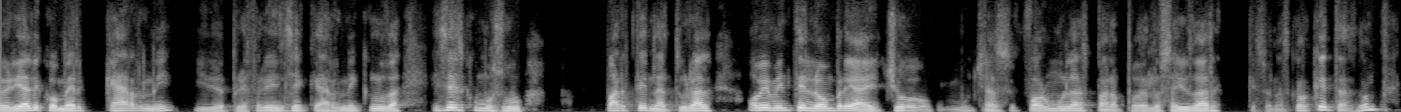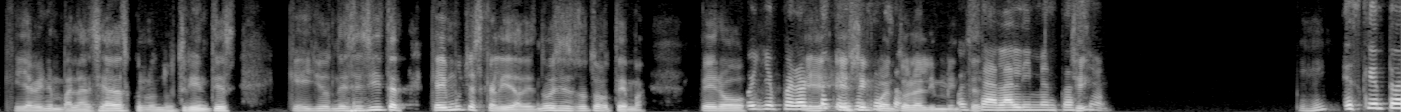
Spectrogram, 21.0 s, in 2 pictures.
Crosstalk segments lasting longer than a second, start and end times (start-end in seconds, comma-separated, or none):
16.1-17.9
